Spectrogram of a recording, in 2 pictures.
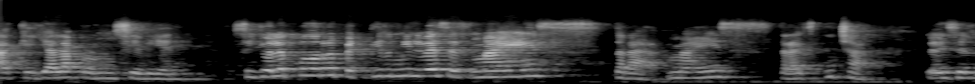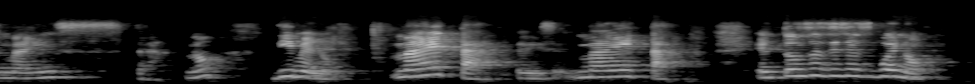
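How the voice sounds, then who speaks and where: High-voiced woman lecturing slowly. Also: roomy sound. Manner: explanatory, acts out child and teacher exchanges. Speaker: teacher trainer. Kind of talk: lecture on language therapy.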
